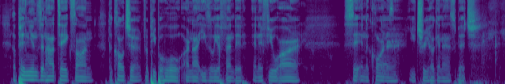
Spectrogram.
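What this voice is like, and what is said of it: Slightly hoarse voice. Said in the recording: “Apologize for my voice. I'm a little hoarse.”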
